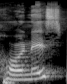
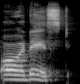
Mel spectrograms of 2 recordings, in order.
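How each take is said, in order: First: The word starts with an audible h sound. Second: The word starts with a vowel, no h. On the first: The speaker calls it wrong. "इसको हॉनेस्ट नहीं बोलते" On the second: The speaker calls it right. "हम इसे क्या बोलते हैं"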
